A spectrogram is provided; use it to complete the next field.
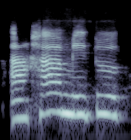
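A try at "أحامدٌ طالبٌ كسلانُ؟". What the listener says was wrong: Ahamidu atau ahamidun? Ahamidun ya. Ini boleh tanwin. Ahamidun talibun kaslanu.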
